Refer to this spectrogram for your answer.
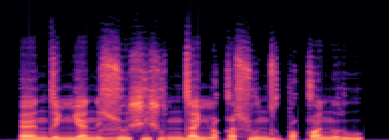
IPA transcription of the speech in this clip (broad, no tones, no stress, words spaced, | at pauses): ændæ ɲænɪ ɮɵ ʃɪʃuɾɵ ndaɲoqɪ ɬundupɵ qunoɾu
